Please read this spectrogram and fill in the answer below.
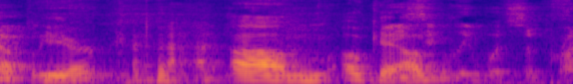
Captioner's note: attendees laughing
